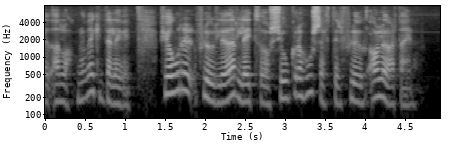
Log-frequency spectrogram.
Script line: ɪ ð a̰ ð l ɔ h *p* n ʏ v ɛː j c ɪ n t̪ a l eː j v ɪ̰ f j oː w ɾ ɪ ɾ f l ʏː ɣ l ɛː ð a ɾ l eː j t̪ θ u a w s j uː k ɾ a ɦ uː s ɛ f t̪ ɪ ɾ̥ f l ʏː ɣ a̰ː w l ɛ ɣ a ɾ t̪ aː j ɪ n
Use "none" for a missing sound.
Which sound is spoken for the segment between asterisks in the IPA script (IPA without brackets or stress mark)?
k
